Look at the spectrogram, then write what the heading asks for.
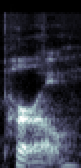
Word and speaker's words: pear: for pear pear and pearl so pear like a pair of shoes and pear like the fruit both have the air diphthong which even when i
